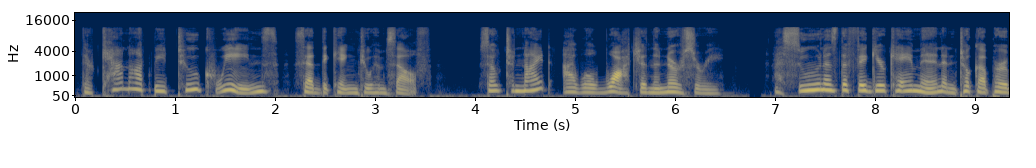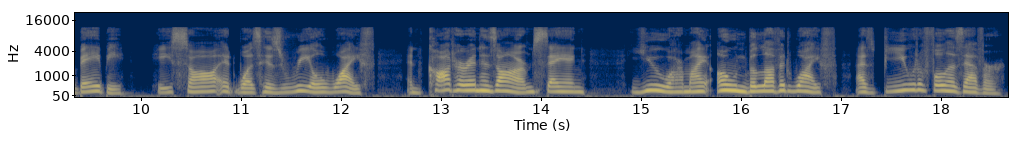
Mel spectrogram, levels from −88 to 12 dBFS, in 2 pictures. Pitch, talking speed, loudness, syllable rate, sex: 190 Hz, 175 wpm, -20 LUFS, 4.3 syllables/s, female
